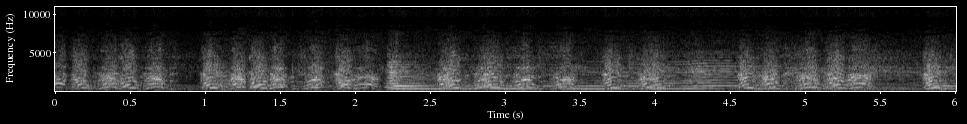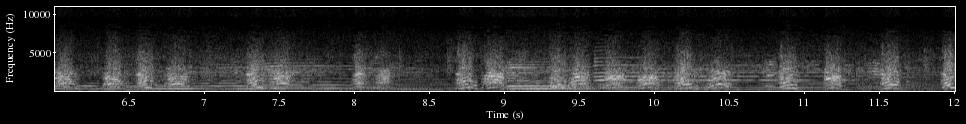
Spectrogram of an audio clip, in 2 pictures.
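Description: Dogs barking and yelping rapidly and continuously over a music score of long held notes.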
